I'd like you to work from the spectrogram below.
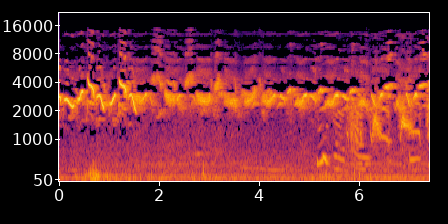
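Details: Chinese hwamei delivering a continuous warbling song of fast twisting whistles, starting with sharp looping notes, then a long run of rapid chattering phrases, with a brief lower note near the end.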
